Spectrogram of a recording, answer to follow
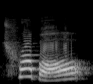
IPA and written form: ˈtrʌbəl (trouble)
